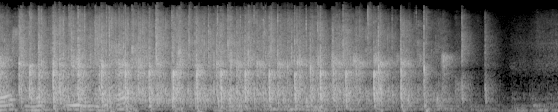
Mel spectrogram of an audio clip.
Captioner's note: applauding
